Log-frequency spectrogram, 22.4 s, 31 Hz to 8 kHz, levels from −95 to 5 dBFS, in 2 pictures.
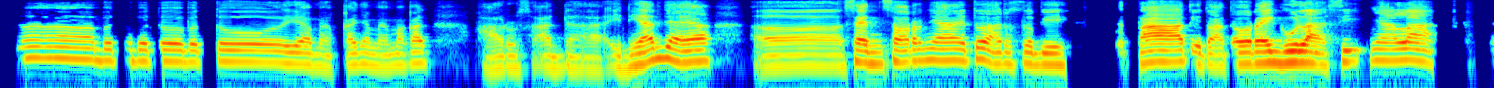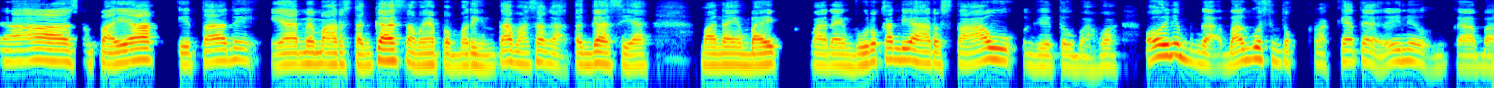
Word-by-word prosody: Heeh, 210 Hz, 0 st, -2 dB, 0.3 s
betul 175 Hz, 0 st, -5 dB
betul 175 Hz, 0 st, 0 dB
betul, 170 Hz, 0 st, -1 dB, 0.2 s
ya 145 Hz, -, +1 dB
makanya 135 Hz, +4 st, -7 dB
memang 135 Hz, +2 st, -9 dB
kan 150 Hz, -, -2 dB, 0.4 s
harus 115 Hz, +2 st, -9 dB, 0.2 s
ada 115 Hz, -1 st, -10 dB, 0.3 s
iniannya 150 Hz, -, +2 dB
ya, 170 Hz, -, +6 dB, 0.4 s
eee, 125 Hz, +1 st, -4 dB
sensornya 165 Hz, +4 st, +2 dB, 0.2 s
itu 175 Hz, +3 st, -3 dB
harus 145 Hz, -1 st, -4 dB
lebih 140 Hz, 0 st, -1 dB, 0.4 s
ketat 165 Hz, +2 st, +5 dB
gitu, 140 Hz, -1 st, -1 dB
atau 145 Hz, +3 st, +2 dB
regulasinyalah 165 Hz, +4 st, +4 dB, 0.5 s
heeh, 175 Hz, +2 st, +1 dB, 0.2 s
supaya 150 Hz, +1 st, +1 dB, 0.3 s
kita 140 Hz, +2 st, -5 dB, 0.2 s
nih 195 Hz, -, -5 dB, 0.2 s
ya 140 Hz, -, 0 dB
memang 145 Hz, 0 st, +1 dB
harus 145 Hz, 0 st, -5 dB
tegas 160 Hz, +8 st, +5 dB
namanya 140 Hz, 0 st, -1 dB
pemerintah 135 Hz, +2 st, -3 dB
masa 145 Hz, +2 st, -6 dB
nggak 140 Hz, -3 st, -8 dB
tegas 145 Hz, +1 st, +1 dB
ya. 130 Hz, -, -1 dB, 0.5 s
Mana 135 Hz, +1 st, 0 dB
yang 135 Hz, -, -3 dB
baik, 140 Hz, +2 st, +4 dB, 0.3 s
mana 135 Hz, 0 st, -3 dB
yang 130 Hz, -, -5 dB
buruk, 145 Hz, +5 st, +1 dB
kan 195 Hz, -, +2 dB
dia 190 Hz, -1 st, +3 dB
harus 145 Hz, -1 st, -3 dB
tahu 180 Hz, +6 st, +1 dB, 0.2 s
gitu 125 Hz, 0 st, -7 dB
bahwa, 115 Hz, +3 st, -9 dB, 0.3 s
"Oh 220 Hz, -, +4 dB
ini 255 Hz, -, +4 dB
nggak 155 Hz, -, -5 dB
bagus 190 Hz, +5 st, +1 dB
untuk 155 Hz, -1 st, -9 dB, 0.2 s
rakyatnya, 165 Hz, +4 st, -5 dB, 0.2 s
ini 175 Hz, +1 st, -5 dB
nggak 120 Hz, 0 st, -11 dB
ba 120 Hz, -, -6 dB
150 Hz, 150 wpm, -21 LUFS, 135-170 Hz, 0.5 s, ya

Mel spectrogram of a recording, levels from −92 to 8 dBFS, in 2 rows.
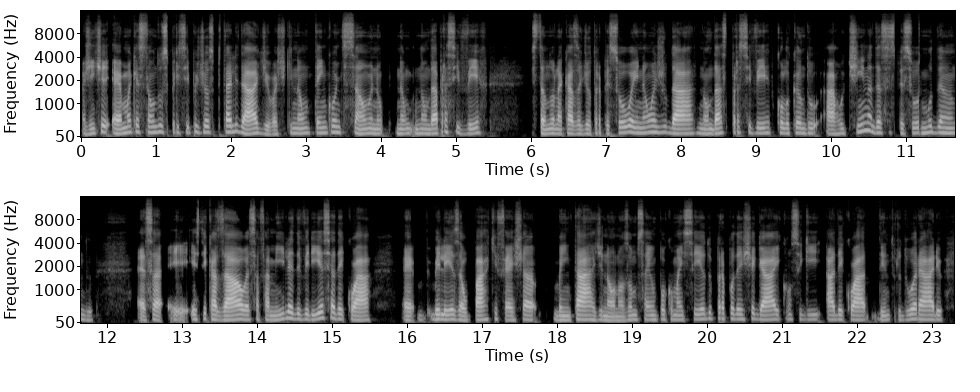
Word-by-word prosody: A -, -, -7 dB
gente 140 Hz, +9 st, 0 dB
é 130 Hz, -, +5 dB
uma 155 Hz, +6 st, +1 dB
questão 170 Hz, -2 st, -2 dB
dos 175 Hz, -1 st, 0 dB
princípios 160 Hz, +2 st, -7 dB
de 170 Hz, -, -1 dB
hospitalidade, 150 Hz, -7 st, +3 dB
eu 115 Hz, -, -3 dB
acho 115 Hz, +1 st, -6 dB
que -, -, -11 dB
não 140 Hz, +1 st, -2 dB
tem 150 Hz, +1 st, -3 dB
condição 145 Hz, -5 st, -1 dB
não 130 Hz, -1 st, -3 dB
não 130 Hz, 0 st, -3 dB
não 130 Hz, -1 st, -4 dB
dá 135 Hz, +1 st, +5 dB
pra 180 Hz, -, -4 dB
se 165 Hz, -2 st, -3 dB
ver 130 Hz, +5 st, -3 dB, 0.6 s
estando 130 Hz, +1 st, 0 dB
na 130 Hz, -1 st, 0 dB
casa 125 Hz, -1 st, +1 dB
de 125 Hz, -, -8 dB
outra 130 Hz, +2 st, -5 dB
pessoa 155 Hz, +7 st, 0 dB
e -, -, -1 dB
não 150 Hz, +3 st, -2 dB
ajudar, 135 Hz, -6 st, +3 dB
não 130 Hz, -2 st, -2 dB
dá 135 Hz, +2 st, +4 dB
pra 165 Hz, -, -4 dB
se 165 Hz, -, -5 dB
ver 145 Hz, 0 st, -2 dB
colocando 140 Hz, -1 st, -3 dB
a 125 Hz, -1 st, +3 dB
rotina 180 Hz, -, -2 dB
dessas 155 Hz, -1 st, -3 dB
pessoas 145 Hz, +2 st, -4 dB
mudando. 150 Hz, -6 st, -4 dB, 0.6 s
Essa -, -, +2 dB
esse 140 Hz, +3 st, -2 dB
casal, 130 Hz, +1 st, +7 dB
essa 130 Hz, +1 st, -2 dB
família 135 Hz, +7 st, -1 dB
deveria 145 Hz, +3 st, -1 dB
se 180 Hz, -, -3 dB
adequar, 125 Hz, -6 st, +4 dB, 0.4 s
eh, 120 Hz, -, +2 dB
beleza, 135 Hz, 0 st, 0 dB
o 110 Hz, -, -2 dB
parque 130 Hz, +5 st, +2 dB
fecha 120 Hz, 0 st, +1 dB, 0.3 s
bem 120 Hz, -1 st, -2 dB
tarde 130 Hz, -1 st, +4 dB
não, 110 Hz, -2 st, 0 dB
nós 110 Hz, 0 st, -4 dB
vamos 125 Hz, +1 st, -4 dB
sair 130 Hz, -1 st, -3 dB
um 130 Hz, -, -5 dB
pouco 130 Hz, 0 st, -7 dB
mais 125 Hz, -1 st, -4 dB
cedo 145 Hz, +3 st, -3 dB
pra 160 Hz, 0 st, -3 dB
poder 145 Hz, -2 st, -3 dB
chegar 135 Hz, -2 st, +3 dB
e 135 Hz, -, -6 dB
conseguir 135 Hz, 0 st, -9 dB
adequar 130 Hz, -1 st, +2 dB
dentro 125 Hz, +1 st, -9 dB
do 125 Hz, +3 st, -8 dB
horário, 130 Hz, -3 st, +3 dB
135 Hz, 190 wpm, -24 LUFS, 130-150 Hz, 0.6 s, casal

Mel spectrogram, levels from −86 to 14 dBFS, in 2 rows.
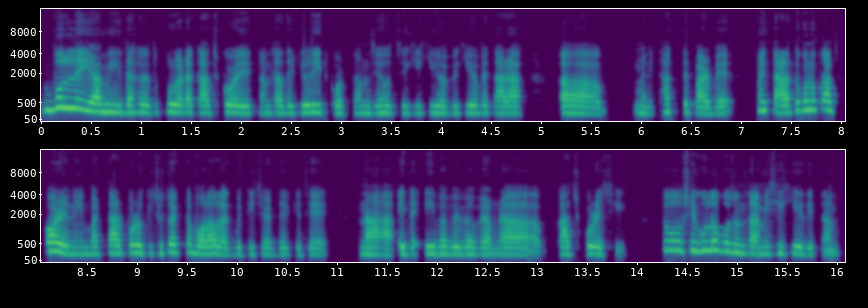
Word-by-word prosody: বললেই, 330 Hz, -5 st, +7 dB
আমি 225 Hz, 0 st, +2 dB
দেখা 215 Hz, +1 st, +1 dB
যেত 205 Hz, -, -5 dB
পুরোটা 215 Hz, -2 st, +3 dB
কাজ 200 Hz, -1 st, 0 dB
করে 210 Hz, -2 st, +3 dB
দিতাম। 190 Hz, 0 st, -8 dB
তাদেরকে 200 Hz, +1 st, -2 dB
লিড 215 Hz, 0 st, -1 dB
করতাম 190 Hz, 0 st, -5 dB
যে, -, -, -4 dB
হচ্ছে 195 Hz, 0 st, -7 dB
কি, 195 Hz, -, -11 dB
কিভাবে, 195 Hz, -1 st, -3 dB
কিভাবে 200 Hz, -1 st, -1 dB
তারা 185 Hz, 0 st, +1 dB, 0.5 s
আ -, -, +4 dB, 0.7 s
মানে 185 Hz, -1 st, -7 dB
থাকতে 225 Hz, +1 st, 0 dB
পারবে। 180 Hz, 0 st, +1 dB, 0.3 s
মানে 265 Hz, -, +2 dB
তারা 205 Hz, -1 st, +6 dB
তো -, -, +4 dB
কোন 280 Hz, -, +4 dB
কাজ 270 Hz, -2 st, +4 dB, 0.2 s
করেনি, 225 Hz, -8 st, +6 dB
বাট 200 Hz, -, -2 dB
তারপরও 220 Hz, +1 st, +4 dB
কিছু 205 Hz, +2 st, -8 dB
তো -, -, +5 dB
একটা 235 Hz, +1 st, -4 dB
বলা 200 Hz, +1 st, +5 dB
লাগবে, 185 Hz, 0 st, -3 dB
টিচারদেরকে 180 Hz, -1 st, -9 dB
যে 180 Hz, -, -5 dB, 0.5 s
না, 190 Hz, -, +3 dB, 0.3 s
"এটা 190 Hz, -, -1 dB, 0.2 s
এভাবে, 205 Hz, -1 st, 0 dB
এভাবে 190 Hz, -1 st, -2 dB
আমরা 185 Hz, 0 st, -2 dB, 0.5 s
কাজ 195 Hz, -1 st, +1 dB
করেছি।" 195 Hz, -3 st, 0 dB, 0.4 s
তো 300 Hz, -, -5 dB, 0.2 s
সেগুলো 290 Hz, +1 st, +2 dB
পর্যন্ত 235 Hz, -5 st, 0 dB
আমি 200 Hz, +1 st, -5 dB
শিখিয়ে 205 Hz, -1 st, -1 dB
দিতাম। 185 Hz, -, -7 dB
200 Hz, 185 wpm, -20 LUFS, 190-220 Hz, 0.7 s, বললেই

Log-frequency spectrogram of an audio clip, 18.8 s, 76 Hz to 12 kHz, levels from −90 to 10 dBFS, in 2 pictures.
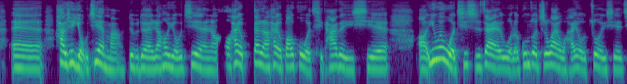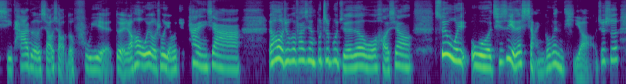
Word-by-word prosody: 呃， 195 Hz, -2 st, 0 dB, 0.2 s
还 280 Hz, -, +5 dB
有 -, -, +8 dB
一 -, -, +1 dB
些 275 Hz, +2 st, +3 dB
邮 210 Hz, -5 st, +2 dB
件 280 Hz, +4 st, +3 dB
嘛， 175 Hz, -2 st, -6 dB
对 220 Hz, -, +1 dB
不 195 Hz, -, -6 dB
对。 195 Hz, -2 st, 0 dB
然 195 Hz, +1 st, -1 dB
后 230 Hz, 0 st, +1 dB
邮 190 Hz, -3 st, -1 dB
件， 195 Hz, 0 st, -1 dB
然 180 Hz, -1 st, -5 dB
后 230 Hz, -, -6 dB
还 275 Hz, +5 st, +2 dB
有 245 Hz, -, +3 dB
当 270 Hz, -2 st, +3 dB
然 210 Hz, -3 st, +2 dB
还 240 Hz, -, 0 dB
有 -, -, +2 dB
包 215 Hz, +2 st, +1 dB
括 225 Hz, 0 st, 0 dB
我 180 Hz, -, +1 dB
其 170 Hz, -, -9 dB
他 210 Hz, +4 st, -1 dB
的 220 Hz, -2 st, -1 dB
一 180 Hz, -1 st, -4 dB
些 185 Hz, 0 st, -1 dB, 0.4 s
呃， -, -, +1 dB
因 310 Hz, +3 st, +6 dB
为 350 Hz, -, +6 dB
我 305 Hz, -, +6 dB
其 245 Hz, +7 st, -5 dB
实 215 Hz, -4 st, -3 dB
在 215 Hz, -6 st, +3 dB
我 185 Hz, -1 st, -1 dB
的 175 Hz, +1 st, -4 dB
工 240 Hz, +5 st, -2 dB
作 250 Hz, -1 st, +2 dB
之 240 Hz, +1 st, 0 dB
外， 240 Hz, -3 st, +3 dB
我 185 Hz, -, -3 dB
还 180 Hz, 0 st, -5 dB
有 190 Hz, -3 st, -3 dB
做 220 Hz, +1 st, -2 dB
一 180 Hz, -, -4 dB
些 180 Hz, 0 st, -6 dB
其 180 Hz, 0 st, -7 dB
他 225 Hz, +6 st, -3 dB
的 190 Hz, -5 st, -3 dB
小 180 Hz, -, -5 dB
小 195 Hz, -, -9 dB
的 -, -, -11 dB
副 195 Hz, -3 st, -9 dB
业， 185 Hz, -2 st, -4 dB
对。 -, -, -2 dB
然 175 Hz, -, -2 dB
后 250 Hz, -1 st, +1 dB
我 235 Hz, -, +6 dB
有 215 Hz, -5 st, +3 dB
时 210 Hz, -, -6 dB
候 -, -, +3 dB
也 190 Hz, -4 st, 0 dB
会 185 Hz, -, -4 dB
去 195 Hz, +6 st, -19 dB
看 260 Hz, -5 st, -1 dB
一 -, -, -2 dB
下 225 Hz, +1 st, -1 dB
啊。 190 Hz, -2 st, -3 dB, 0.4 s
然 270 Hz, -, +2 dB
后 350 Hz, -, +7 dB
我 340 Hz, -, +7 dB
就 300 Hz, +1 st, 0 dB
会 310 Hz, -, +1 dB
发 320 Hz, +1 st, 0 dB
现 310 Hz, -2 st, +1 dB
不 315 Hz, -, -4 dB
知 320 Hz, -, -2 dB
不 305 Hz, +1 st, -3 dB
觉 200 Hz, -5 st, -1 dB
地 225 Hz, +1 st, +3 dB
我 200 Hz, -1 st, -1 dB
好 175 Hz, -5 st, -4 dB
像 210 Hz, +2 st, -3 dB, 0.3 s
所 460 Hz, -, +4 dB
以 335 Hz, -10 st, +5 dB
我 -, -, 0 dB
我 210 Hz, -3 st, +5 dB
其 200 Hz, +9 st, -4 dB
实 360 Hz, -, 0 dB
也 -, -, +6 dB
在 250 Hz, -, +3 dB
想 255 Hz, -, -4 dB
一 -, -, -13 dB
个 200 Hz, +5 st, -6 dB
问 240 Hz, -2 st, -2 dB
题 185 Hz, -, -12 dB
啊， -, -, -8 dB
就 305 Hz, -, -6 dB
是 320 Hz, +2 st, -3 dB
215 Hz, 330 characters per minute, -20 LUFS, 190-250 Hz, 0.4 s, 有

